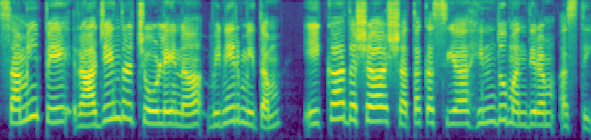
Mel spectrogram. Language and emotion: Sanskrit, neutral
